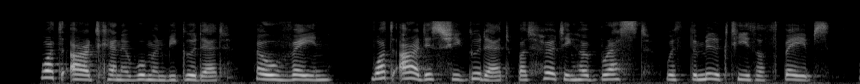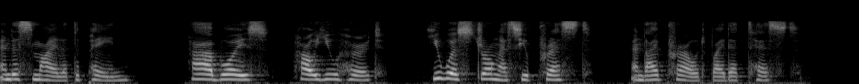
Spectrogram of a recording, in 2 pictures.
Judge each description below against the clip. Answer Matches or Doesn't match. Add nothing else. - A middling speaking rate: Matches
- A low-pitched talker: Doesn't match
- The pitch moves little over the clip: Matches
